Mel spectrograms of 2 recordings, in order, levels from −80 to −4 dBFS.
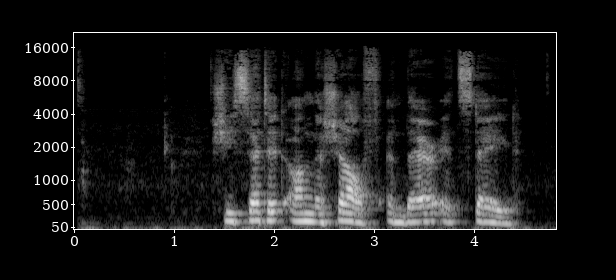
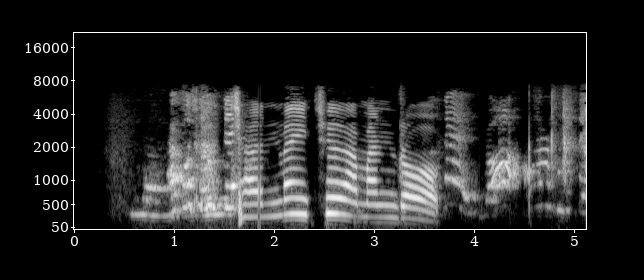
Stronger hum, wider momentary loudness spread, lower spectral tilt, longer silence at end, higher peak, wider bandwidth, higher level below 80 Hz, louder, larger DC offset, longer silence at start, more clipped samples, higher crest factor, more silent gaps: neither; second, 8 LU vs 11 LU; first, -5 dB/octave vs -2.5 dB/octave; first, 0.4 s vs 0 s; second, -8 dBFS vs 0 dBFS; first, 16.5 kHz vs 7.6 kHz; first, -56 dBFS vs -64 dBFS; second, -23 LUFS vs -14 LUFS; neither; second, 0.05 s vs 0.55 s; neither; about the same, 16 dB vs 14 dB; neither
